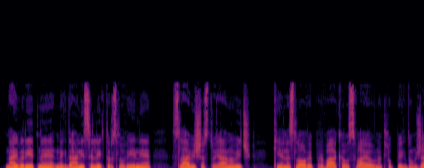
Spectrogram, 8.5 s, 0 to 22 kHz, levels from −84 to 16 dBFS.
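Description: From start to finish the speech carries plainly audible MP3 compression damage, likely from an encoder starved of bits. Nothing is heard above 11.2 kHz, where the treble was cut off. Weak detail flickers in and out, giving a watery, swirly sound. This fits a 48 kbps stream.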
